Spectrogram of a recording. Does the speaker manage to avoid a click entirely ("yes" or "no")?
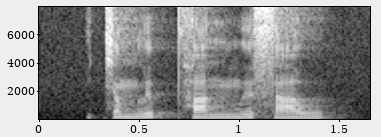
yes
